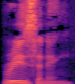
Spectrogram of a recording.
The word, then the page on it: reasoning: American English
